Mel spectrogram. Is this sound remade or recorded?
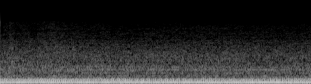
recorded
